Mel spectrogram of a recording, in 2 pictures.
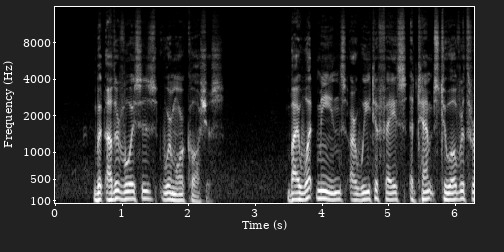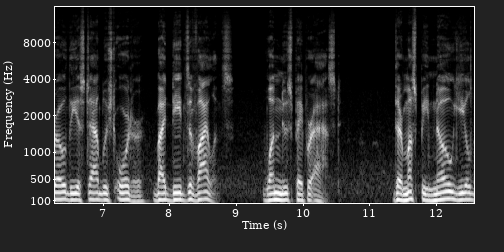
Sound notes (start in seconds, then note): none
